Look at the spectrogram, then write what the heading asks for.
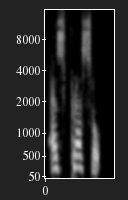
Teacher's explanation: No X sound at all. The S stays intact and the stress falls on the second syllable, which is press.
